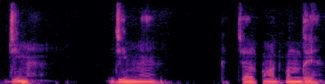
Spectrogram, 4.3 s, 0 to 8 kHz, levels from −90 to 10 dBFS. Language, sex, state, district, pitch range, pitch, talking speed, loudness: Hindi, male, Chhattisgarh, Sarguja, 130-145 Hz, 140 Hz, 95 wpm, -23 LUFS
